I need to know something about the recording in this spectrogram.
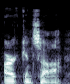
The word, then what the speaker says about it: Arkansas: I don't understand how you don't pronounce the S in Arkansas at the end he's from Arkansas so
